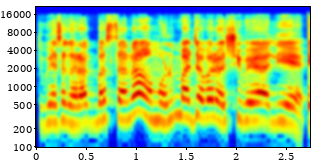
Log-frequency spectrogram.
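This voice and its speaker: A woman voicing a sharp-tongued, jealous young wife who taunts her husband. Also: high voice, fast, lightly acted. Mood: angry taunting. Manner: scolding, taunting.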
